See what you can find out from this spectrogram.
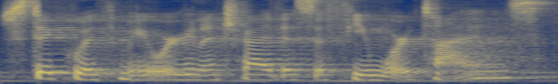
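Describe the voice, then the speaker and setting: A woman is heard in a room with audible echo and faint music in the background. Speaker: yoga teacher. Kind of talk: guided yoga instruction. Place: home room.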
